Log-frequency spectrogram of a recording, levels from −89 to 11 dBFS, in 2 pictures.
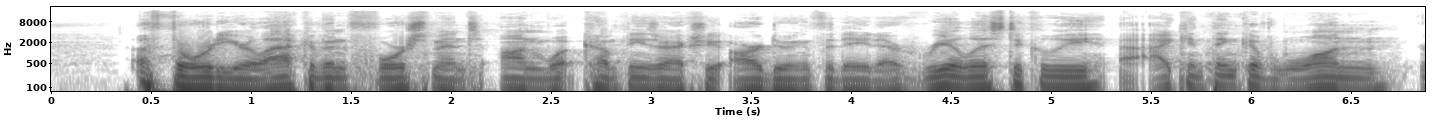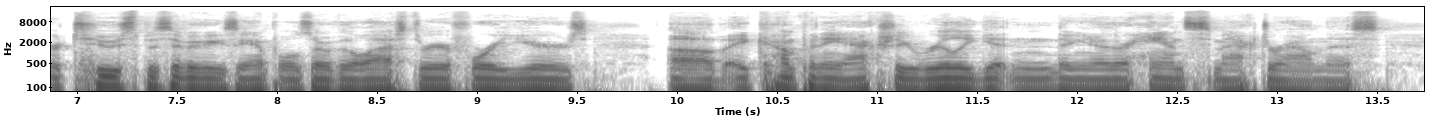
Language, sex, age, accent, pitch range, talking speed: English, male, 30-49, American, 85-95 Hz, 200 wpm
